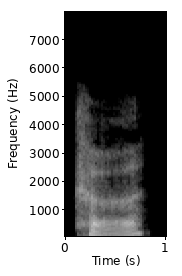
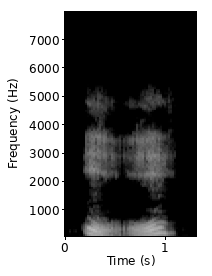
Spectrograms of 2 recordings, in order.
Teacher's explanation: it is said with a falling rising tone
